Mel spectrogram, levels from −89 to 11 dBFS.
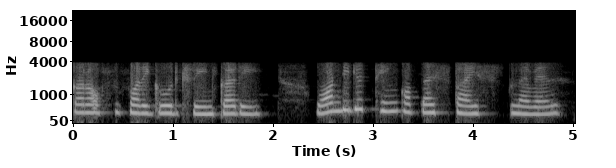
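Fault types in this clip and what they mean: G.726 ADPCM: a telephone codec coded each sample as a few bits of difference from a prediction, leaving coarse quantisation noise. A harsh, rasping hiss tracks the speech level, which fits a 24 kbit/s rate, and nothing above 3.8 kHz survives, giving a thin telephone band.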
